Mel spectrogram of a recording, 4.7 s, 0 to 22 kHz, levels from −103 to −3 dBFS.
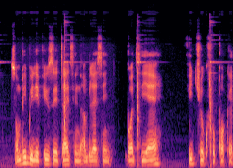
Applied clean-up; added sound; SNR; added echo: none; Hammer; 13 dB; none.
